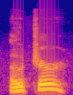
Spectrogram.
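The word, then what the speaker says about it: ochre: he's I don't know how to say this ocher o-c-h-r-e yeah ocher over the whole medium then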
